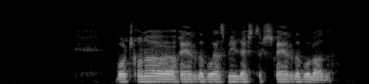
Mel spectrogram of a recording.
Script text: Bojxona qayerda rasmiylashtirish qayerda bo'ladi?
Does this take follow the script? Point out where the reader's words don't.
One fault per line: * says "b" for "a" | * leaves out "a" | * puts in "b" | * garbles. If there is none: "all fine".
all fine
